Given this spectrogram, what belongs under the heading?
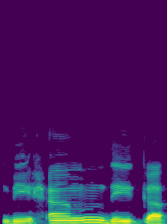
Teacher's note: میم کو ظاہر کر کے پڑھیں گے، یہاں پر آواز کو زیادہ دیر تک ناک میں چھپا کر نہیں پڑھنا ہے آپ نے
